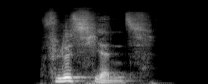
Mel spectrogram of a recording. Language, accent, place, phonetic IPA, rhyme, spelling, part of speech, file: German, Germany, Berlin, [ˈflʏsçəns], -ʏsçəns, Flüsschens, noun, De-Flüsschens.ogg
- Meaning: genitive singular of Flüsschen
